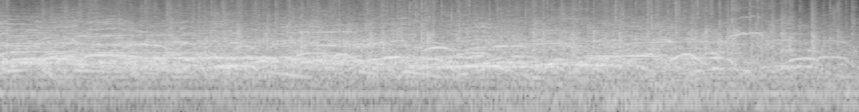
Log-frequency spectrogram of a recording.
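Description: A crowd cheering and chattering, many voices at once, starting suddenly and fading out near the end.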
